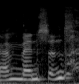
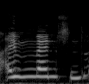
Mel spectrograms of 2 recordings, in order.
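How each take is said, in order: First: Said in the usual way. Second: Higher, delighted repeat after a laugh; pleased squeal of recognition, lightly done; amused delight. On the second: Real, not acted. Streamer spots herself mentioned in the video, amused delight.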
